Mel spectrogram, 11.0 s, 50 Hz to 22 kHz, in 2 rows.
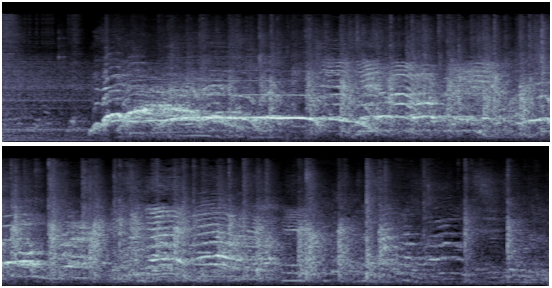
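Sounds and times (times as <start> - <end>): voices calling out and cheering: 0.7 - 10.9
audience applauding: 1.2 - 10.9.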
